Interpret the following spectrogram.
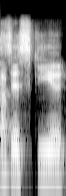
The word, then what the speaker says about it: Siskiyou: where an entrepreneurial new internet provider, whether that's Siskiyou, is that how you say it, Russ? Whether it's right, yeah. Siskiyou Telephone, or whether it's an electric co-op, or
